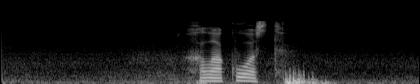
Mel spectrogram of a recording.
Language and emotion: Russian, neutral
